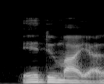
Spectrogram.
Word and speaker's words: Idumea: Let's see, it's kind of a weird name. Idumea, that's how you say it.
